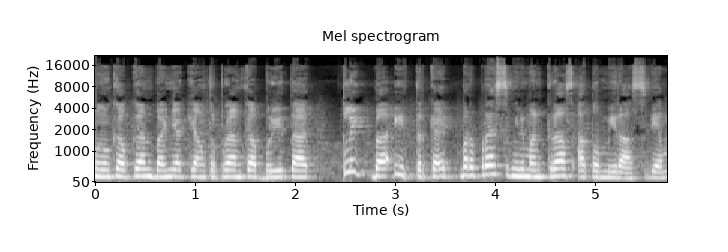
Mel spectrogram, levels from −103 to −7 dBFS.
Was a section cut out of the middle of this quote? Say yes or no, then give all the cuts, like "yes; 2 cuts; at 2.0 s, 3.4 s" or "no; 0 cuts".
yes; 1 cut; at 2.3 s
